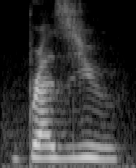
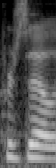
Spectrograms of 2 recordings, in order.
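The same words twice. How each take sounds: First: The final L is said the Brazilian way. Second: The final L sounds like an American English L. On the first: The speaker calls it right. "there's like a way that you guys say the L at the end that's different" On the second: The speaker calls it wrong. "it's not Brazil"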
